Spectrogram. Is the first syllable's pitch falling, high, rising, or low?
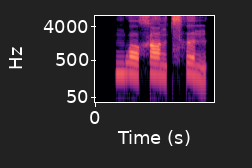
falling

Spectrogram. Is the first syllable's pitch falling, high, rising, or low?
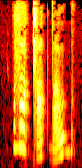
falling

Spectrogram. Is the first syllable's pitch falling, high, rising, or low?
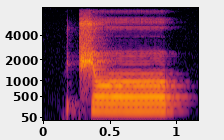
high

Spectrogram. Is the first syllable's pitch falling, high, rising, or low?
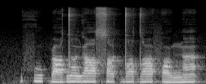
falling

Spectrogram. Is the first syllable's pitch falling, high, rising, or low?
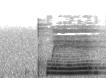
rising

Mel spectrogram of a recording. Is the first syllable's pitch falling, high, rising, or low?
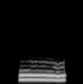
low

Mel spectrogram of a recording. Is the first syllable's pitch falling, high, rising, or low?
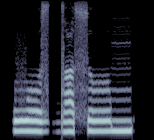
low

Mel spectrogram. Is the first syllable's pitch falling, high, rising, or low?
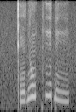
low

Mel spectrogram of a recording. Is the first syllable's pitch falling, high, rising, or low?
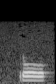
high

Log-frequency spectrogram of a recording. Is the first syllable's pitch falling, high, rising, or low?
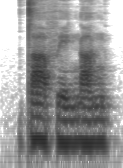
low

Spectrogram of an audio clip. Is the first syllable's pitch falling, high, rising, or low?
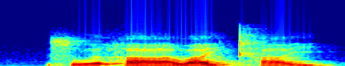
rising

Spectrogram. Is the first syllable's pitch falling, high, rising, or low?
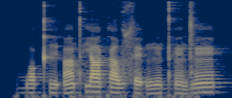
low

